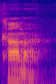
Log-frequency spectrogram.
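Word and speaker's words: kamma: for you about um Karma and rebirth or in poly it's pronounced comma and rebirth as the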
